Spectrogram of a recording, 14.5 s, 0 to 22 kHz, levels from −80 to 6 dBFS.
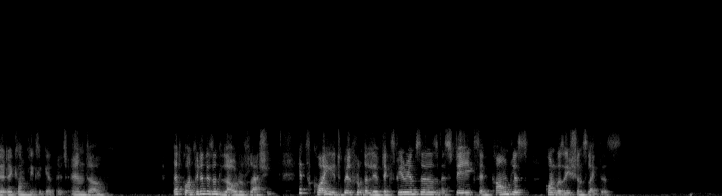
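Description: Lost AMR speech frames: corrupted radio frames fail their checksum, so the wideband AMR decoder, whose light coding character fits about 12.65 kbit/s, repeats the last good settings. This causes drops to near silence at 1.07–1.14 s and 5.59–5.66 s, and brief dips or warbles at 8.79–8.90 s and 11.97–12.01 s.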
